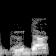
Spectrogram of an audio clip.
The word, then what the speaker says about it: Akutaq: And it's actually called a guduk. Guduk. And it's spelled actually Akutaq.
